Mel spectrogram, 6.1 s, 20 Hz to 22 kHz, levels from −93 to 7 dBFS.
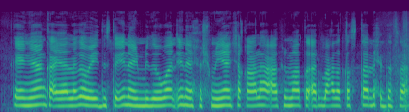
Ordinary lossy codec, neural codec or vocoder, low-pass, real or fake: none; none; 14.4 kHz; real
